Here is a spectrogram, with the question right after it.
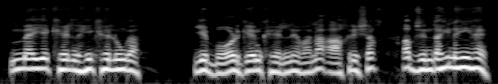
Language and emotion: Urdu, fearful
